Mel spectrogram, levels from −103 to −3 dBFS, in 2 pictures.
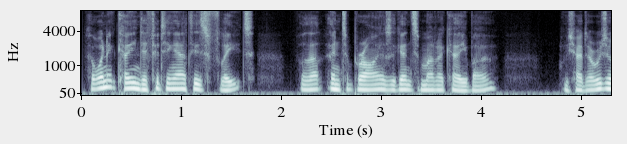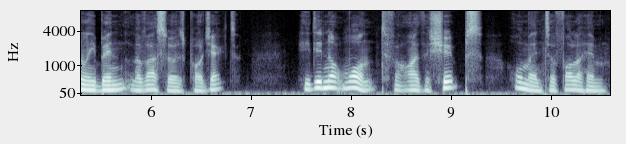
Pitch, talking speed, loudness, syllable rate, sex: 130 Hz, 180 wpm, -17 LUFS, 5.7 syllables/s, male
